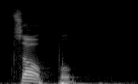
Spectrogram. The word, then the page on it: tzopu: tsó.pu; ['tsop:u]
